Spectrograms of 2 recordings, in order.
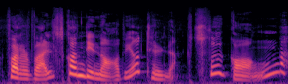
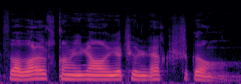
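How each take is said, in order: First: It is said with a Swedish, Italian-like sound. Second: It is murmured with a Danish sound.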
